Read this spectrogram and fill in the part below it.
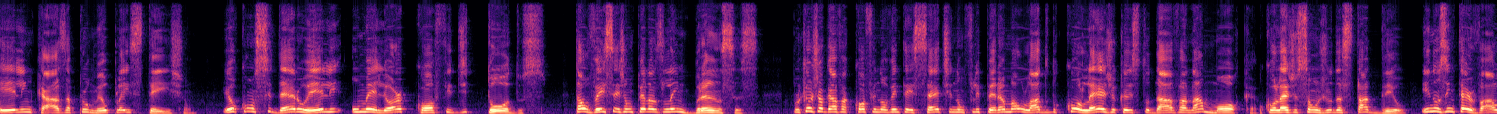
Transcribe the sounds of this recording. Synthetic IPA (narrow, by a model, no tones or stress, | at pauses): elɪẽka̰zɐpɾʊmewplejst̪ejʃõ̰ | ewkõsid̪ɛɾʊelɪʊmeʎɔɾkɔfɪd͡ʒɪt̪od̪ʊs | t̪awvejsːeʒɐ̃w̃pelɐzlẽmbɾɐ̃sɐs | poɾkeewʒoɡavɐkɔfɪnovẽnt̪ejsɛt͡ʃɪnũflipeɾɐ̃mɐawlad̪ʊd̪ʊkolɛʒjʊkɪewist̪ud̪avɐnɐmɔkɐʊkolɛʒjʊsɐ̃w̃ʒud̪ɐst̪ad̪ewɪnʊzĩnt̪eɾva̰l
